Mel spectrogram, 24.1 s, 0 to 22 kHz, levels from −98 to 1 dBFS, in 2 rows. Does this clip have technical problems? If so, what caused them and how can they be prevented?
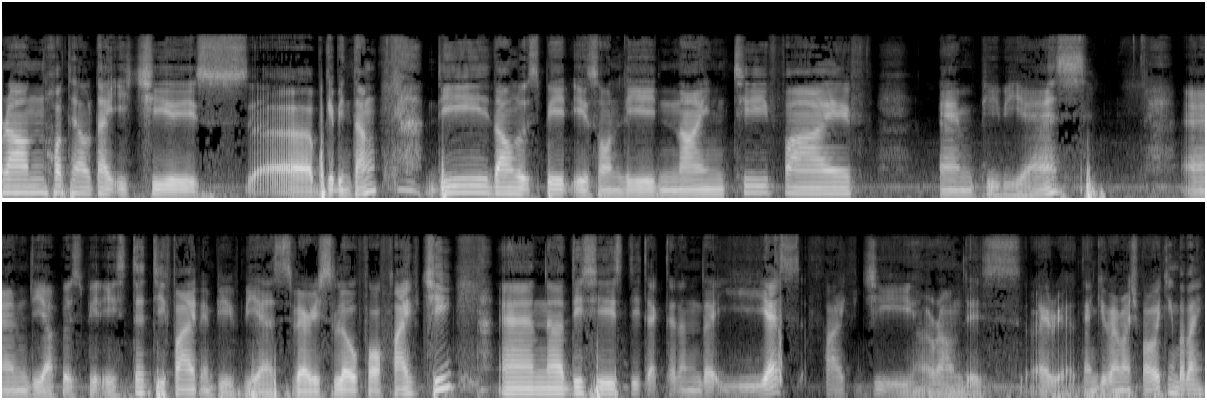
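No, nothing technical trips it up here, so there's no fault to trace back to a cause and nothing that needs preventing.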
